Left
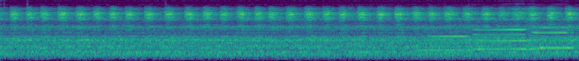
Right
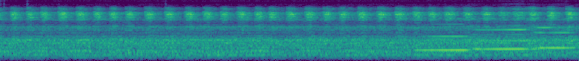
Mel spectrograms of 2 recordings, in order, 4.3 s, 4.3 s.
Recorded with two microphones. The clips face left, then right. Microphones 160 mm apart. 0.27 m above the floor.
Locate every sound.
0.0 s an insect: 45° right (ahead or behind), 1.0 m
3.1 s a flute: 20° right (ahead or behind), 2.5 m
